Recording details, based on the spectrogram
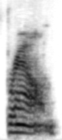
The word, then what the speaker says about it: Braun: I just recently learned that Braun is actually pronounced Brown, but I'm still reprogramming myself.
